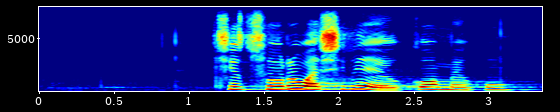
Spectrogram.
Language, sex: Tsonga, female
